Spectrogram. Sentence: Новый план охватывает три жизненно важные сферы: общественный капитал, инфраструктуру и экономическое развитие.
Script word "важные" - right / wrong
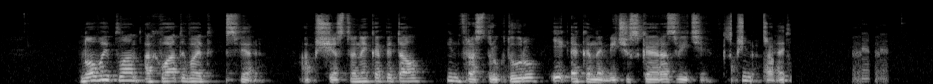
wrong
